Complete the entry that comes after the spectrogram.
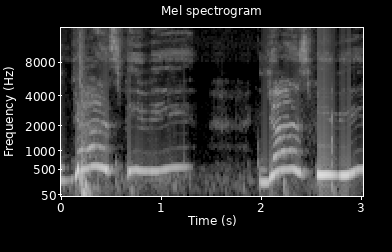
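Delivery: high, loud cheering yes; excited cheer. Real, not acted. To the viewer Valente, cheering high and loud. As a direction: hype up the viewer loudly.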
